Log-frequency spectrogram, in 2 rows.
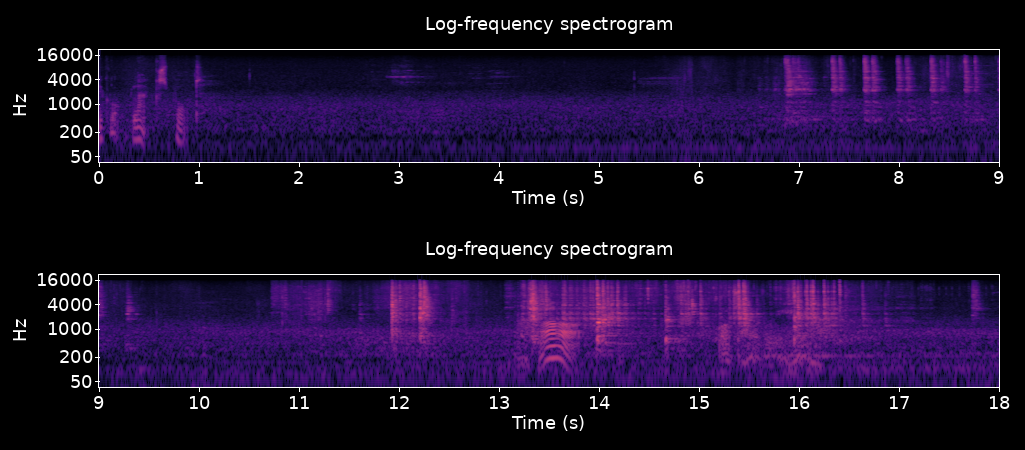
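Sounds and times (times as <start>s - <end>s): faint outdoor background: 0.0s - 18.0s
leafy stems rustling: 5.6s - 18.0s.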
